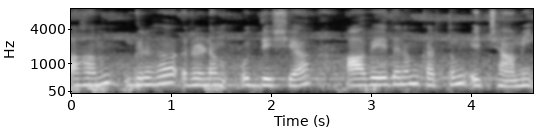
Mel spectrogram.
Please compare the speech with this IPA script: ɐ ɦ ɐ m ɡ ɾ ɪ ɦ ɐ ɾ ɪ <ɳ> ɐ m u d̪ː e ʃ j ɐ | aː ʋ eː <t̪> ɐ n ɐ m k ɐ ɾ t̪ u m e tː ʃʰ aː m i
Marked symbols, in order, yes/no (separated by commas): yes, no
